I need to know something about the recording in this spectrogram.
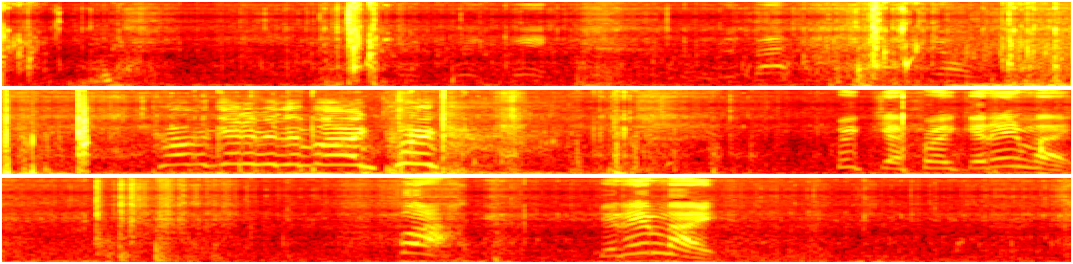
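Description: A man shouts with excitement nearby, outdoors over open water.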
